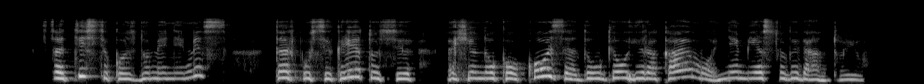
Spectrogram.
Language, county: Lithuanian, Utena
